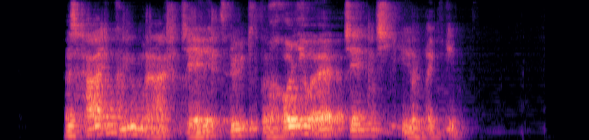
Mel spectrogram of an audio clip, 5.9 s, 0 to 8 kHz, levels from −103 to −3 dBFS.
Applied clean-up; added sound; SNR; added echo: neural mask model DeepFilterNet 3.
